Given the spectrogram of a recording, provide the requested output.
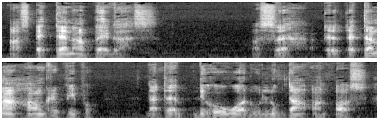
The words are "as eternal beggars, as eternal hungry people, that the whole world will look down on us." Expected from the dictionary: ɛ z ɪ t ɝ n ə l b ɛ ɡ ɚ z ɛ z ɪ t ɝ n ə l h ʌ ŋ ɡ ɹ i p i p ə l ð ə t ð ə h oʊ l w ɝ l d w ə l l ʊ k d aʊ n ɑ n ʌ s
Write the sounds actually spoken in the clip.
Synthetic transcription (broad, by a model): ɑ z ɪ t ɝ n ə l b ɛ ɡ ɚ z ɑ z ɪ t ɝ n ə l h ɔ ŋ ɡ ɹ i p i p ə l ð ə t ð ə h oʊ l w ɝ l d w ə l l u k d aʊ n ɑ n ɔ s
